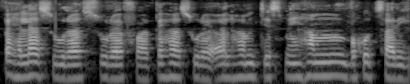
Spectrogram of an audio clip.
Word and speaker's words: الحمد: بعد الحمد پڑھتے ہیں۔ دیکھیں لام پر جزم ہے، الحمد للہ رب العالمین، جبکہ ایسے نہیں پڑھنا،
